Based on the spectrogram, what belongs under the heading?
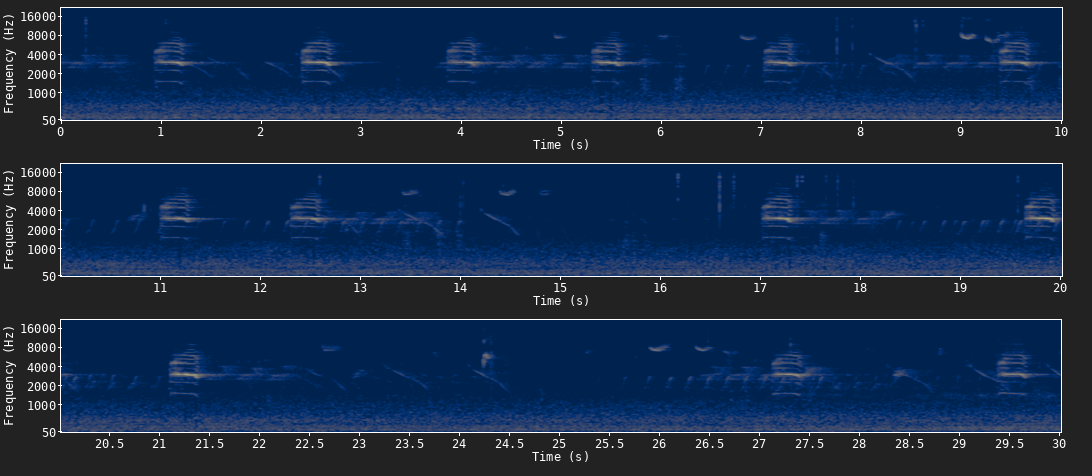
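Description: A bird calling over and over, short sharp calls about every second or second and a half, with a pause of a few seconds about halfway through.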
